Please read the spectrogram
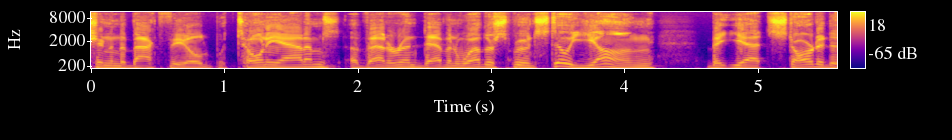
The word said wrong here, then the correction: Witherspoon: And it's Witherspoon, not Weather. I always say that wrong.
